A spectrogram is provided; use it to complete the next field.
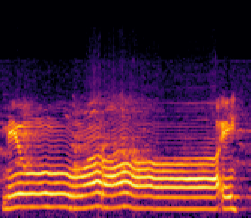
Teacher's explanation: N-nya hilang masuk pada huruf waw.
